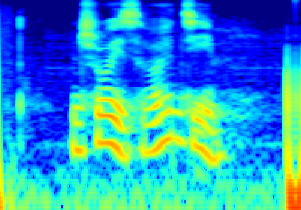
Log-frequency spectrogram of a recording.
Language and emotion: Russian, neutral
